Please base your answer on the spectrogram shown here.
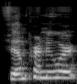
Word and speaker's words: Fempreneur: so at the um though I always get it wrong filmpreneur that's how you say it okay at the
